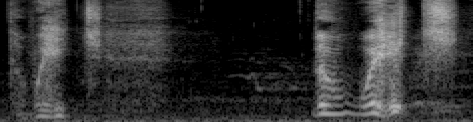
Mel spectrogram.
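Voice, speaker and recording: A crazed soldier, painfully slow rambling. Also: male voice, sits high, very animated, slightly rough, full character voice. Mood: delirious, grieving. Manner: rambling, broken, repetitive. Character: mad, traumatised male soldier haunted by slaughter. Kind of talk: video game cutscene acting.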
